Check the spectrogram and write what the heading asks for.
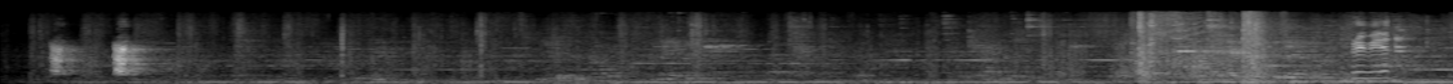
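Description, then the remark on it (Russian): A dog barks a couple of times early on, sharp, over a low steady hum with murmuring voices, and a louder burst of noise comes later. “Собака пришла сюда, и мы пришли с ней.”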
